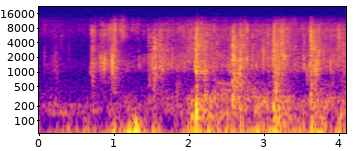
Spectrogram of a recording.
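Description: Footsteps of someone walking on a rough, stony mine-tunnel floor, about two steps a second, starting to come through clearly a little under a second in, over a low steady rumble.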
